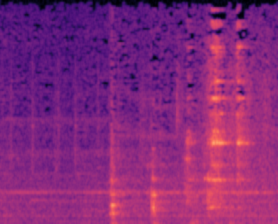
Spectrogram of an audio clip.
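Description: Ceramic plates clink and clatter.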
